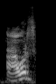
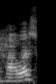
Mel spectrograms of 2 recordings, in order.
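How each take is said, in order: First: The word begins with a vowel, no h sound. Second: The word begins with an audible h sound. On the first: The speaker calls it right. "आवर्स काहे बोल रहे हैं?" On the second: The speaker calls it wrong. "जबकि हावर्स होता है"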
